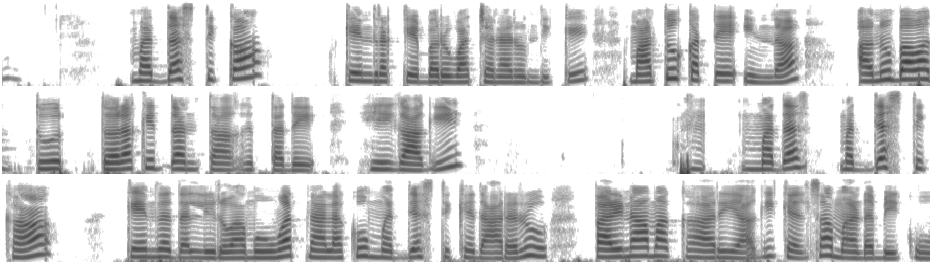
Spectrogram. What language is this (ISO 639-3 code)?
kan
